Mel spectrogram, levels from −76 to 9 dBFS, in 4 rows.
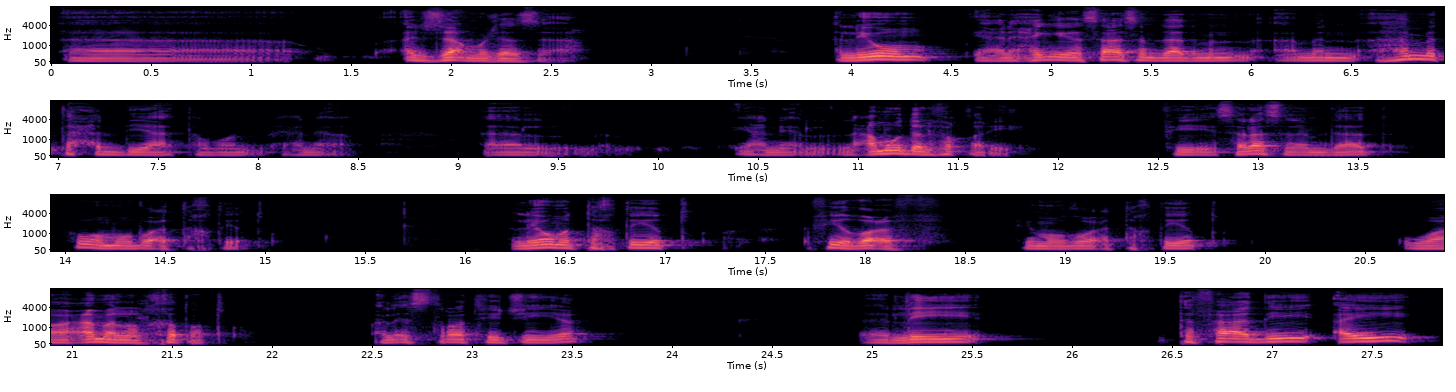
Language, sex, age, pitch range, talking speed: Arabic, male, 50-69, 105-150 Hz, 75 wpm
